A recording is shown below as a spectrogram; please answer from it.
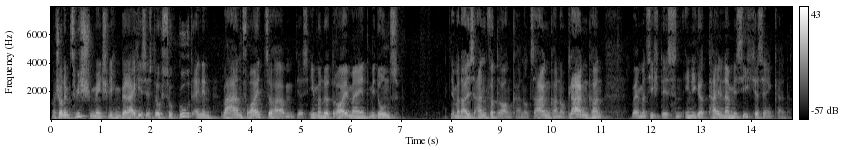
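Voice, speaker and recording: A man's voice: medium pitch, animated, moderate pace, a little mellow. A male preacher delivering a sermon in a mid-range voice. He speaks with fervor and lifts his voice to stress the scripture he quotes. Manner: fervent, rising for emphasis on scripture quotes.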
